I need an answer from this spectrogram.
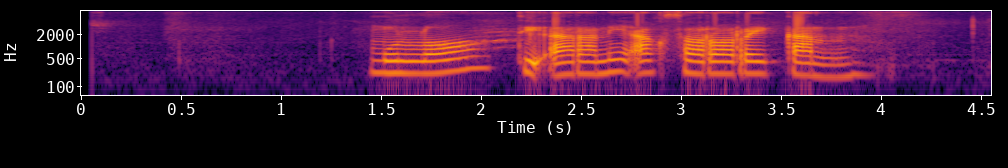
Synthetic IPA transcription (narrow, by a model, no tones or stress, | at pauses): mulɔd̪̥i̤ʔaɾaniʔaksɔɾɔɾekan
